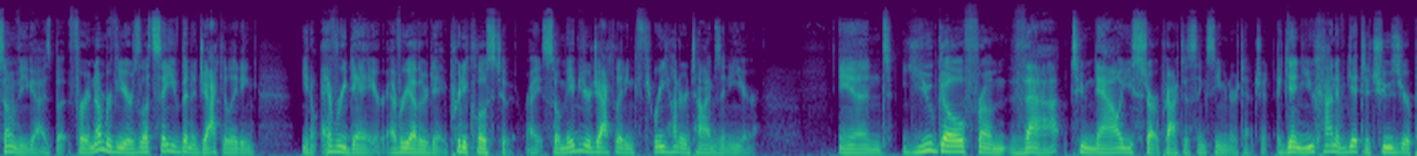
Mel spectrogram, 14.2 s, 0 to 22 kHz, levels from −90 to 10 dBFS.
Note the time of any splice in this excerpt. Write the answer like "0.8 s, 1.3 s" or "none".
9.0 s, 12.7 s

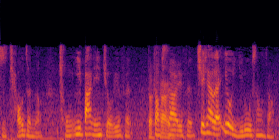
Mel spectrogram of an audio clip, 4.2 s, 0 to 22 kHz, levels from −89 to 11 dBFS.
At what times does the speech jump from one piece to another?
2.9 s

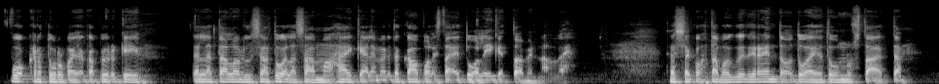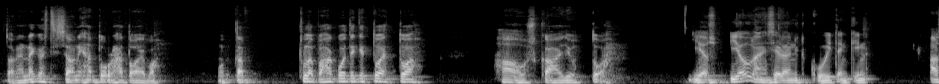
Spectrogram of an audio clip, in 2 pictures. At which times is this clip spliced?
none

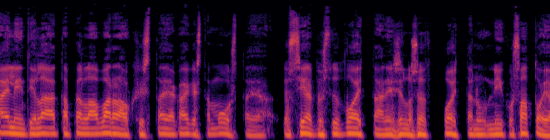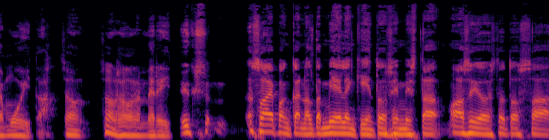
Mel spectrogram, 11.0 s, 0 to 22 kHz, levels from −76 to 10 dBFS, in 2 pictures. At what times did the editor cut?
none

